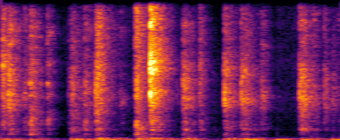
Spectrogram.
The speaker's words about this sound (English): You can hear me typing on this show and others.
